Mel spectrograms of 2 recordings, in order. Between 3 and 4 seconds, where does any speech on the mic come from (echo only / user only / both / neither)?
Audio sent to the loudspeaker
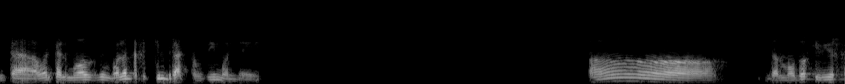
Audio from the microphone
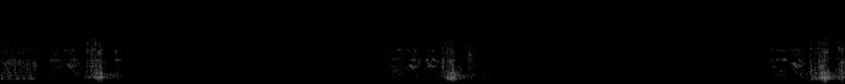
neither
